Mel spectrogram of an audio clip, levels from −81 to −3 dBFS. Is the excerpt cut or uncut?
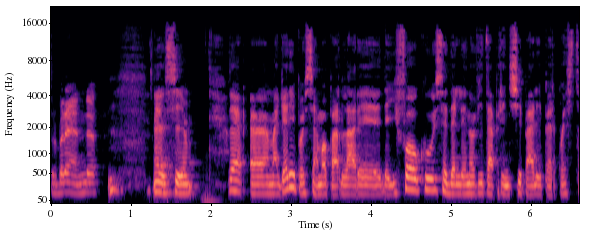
cut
